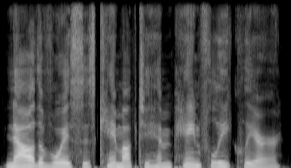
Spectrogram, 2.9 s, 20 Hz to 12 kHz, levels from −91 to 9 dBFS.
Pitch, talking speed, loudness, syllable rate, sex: 210 Hz, 185 wpm, -19 LUFS, 4.5 syllables/s, female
